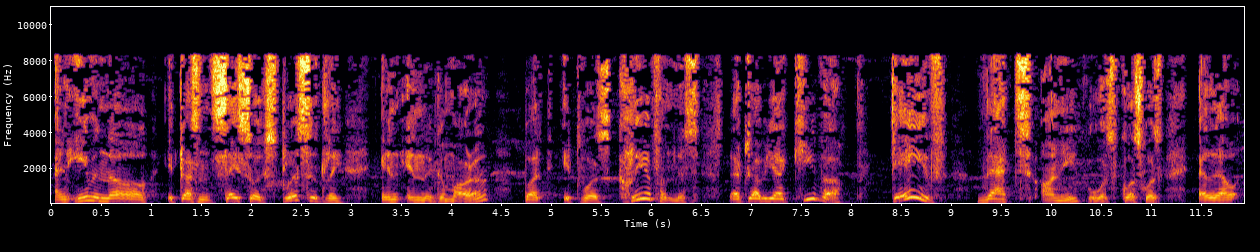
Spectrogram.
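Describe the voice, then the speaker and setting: Male rabbi for a scripture lecture; mellow but creaky, husky tone, explains haltingly and repeats key phrases. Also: medium pitch, a little hiss or hum. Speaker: rabbi giving a Torah lesson. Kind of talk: religious lecture, explaining texts.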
